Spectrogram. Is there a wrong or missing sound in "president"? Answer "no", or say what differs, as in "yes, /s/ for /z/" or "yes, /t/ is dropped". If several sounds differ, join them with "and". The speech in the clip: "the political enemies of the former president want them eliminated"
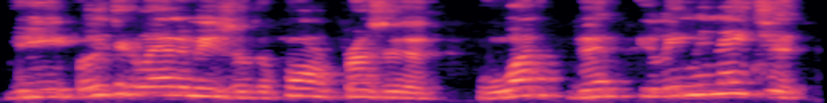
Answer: no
